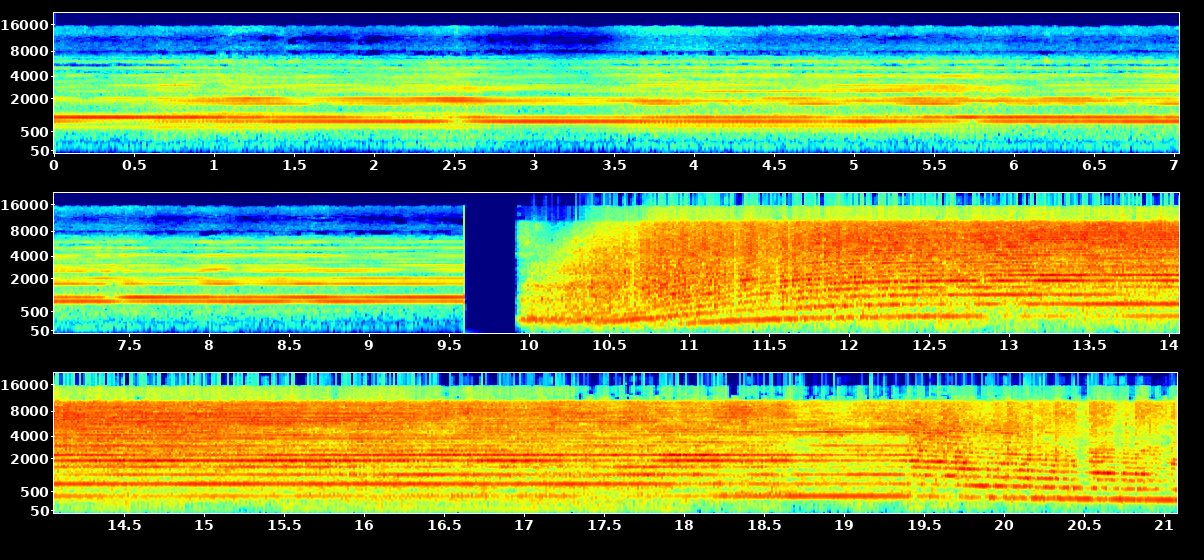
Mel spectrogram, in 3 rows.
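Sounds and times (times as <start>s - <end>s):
alarm of held tones: 0.0s - 9.6s
civil defense siren wailing: 0.0s - 21.0s.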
